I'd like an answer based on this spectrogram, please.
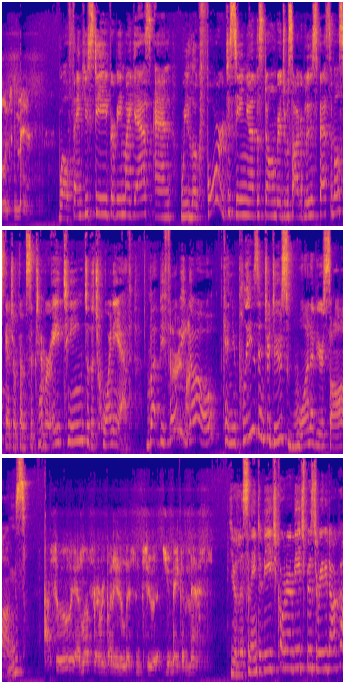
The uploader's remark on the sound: On Beach BOOSTER Radio. Via phone from Ottawa.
